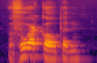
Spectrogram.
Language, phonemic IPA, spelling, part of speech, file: Dutch, /ˈvorkopən/, voorkopen, verb / noun, Nl-voorkopen.ogg
- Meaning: plural of voorkoop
